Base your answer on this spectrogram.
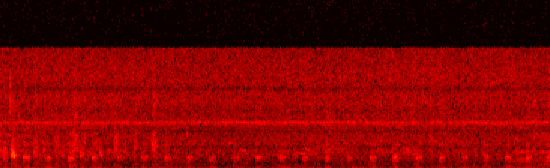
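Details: Australian Shepherds chilling in shade beneath a willow tree, their soft, steady panting repeating quickly in a quiet, even rhythm over low background rumble.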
